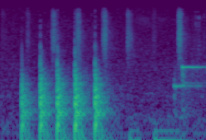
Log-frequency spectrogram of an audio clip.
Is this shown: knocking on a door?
yes

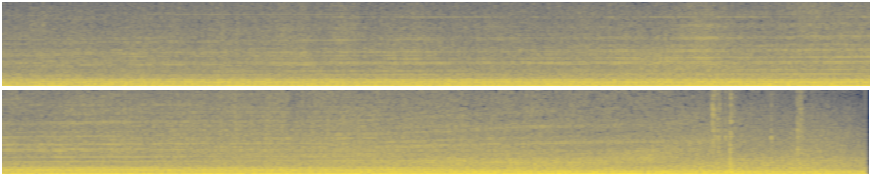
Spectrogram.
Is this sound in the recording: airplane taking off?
yes

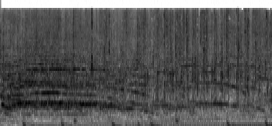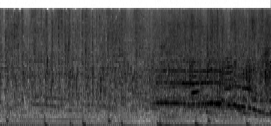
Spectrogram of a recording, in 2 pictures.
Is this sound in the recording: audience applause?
yes

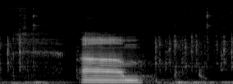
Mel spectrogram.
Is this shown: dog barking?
no

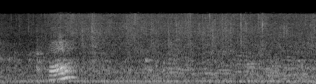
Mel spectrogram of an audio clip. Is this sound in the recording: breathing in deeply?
no

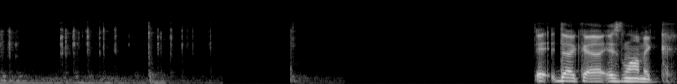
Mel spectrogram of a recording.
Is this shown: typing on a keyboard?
yes

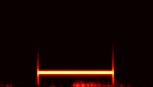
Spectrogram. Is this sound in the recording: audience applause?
no

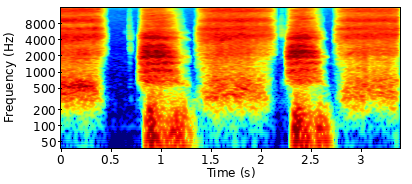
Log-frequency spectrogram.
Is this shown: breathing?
yes

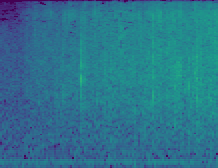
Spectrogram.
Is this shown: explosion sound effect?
no

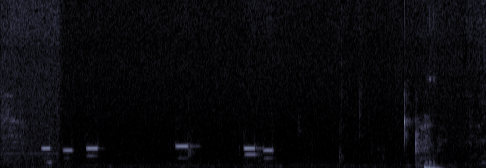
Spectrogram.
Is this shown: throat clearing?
no

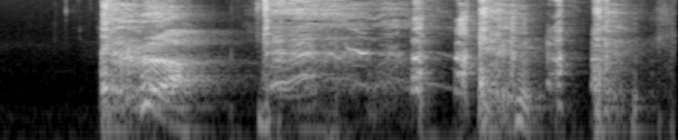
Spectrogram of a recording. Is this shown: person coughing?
yes

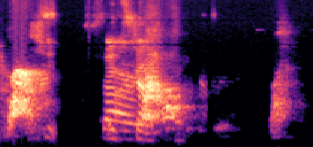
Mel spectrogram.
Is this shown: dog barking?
yes

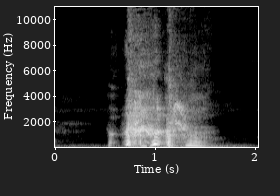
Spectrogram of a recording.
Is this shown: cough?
yes

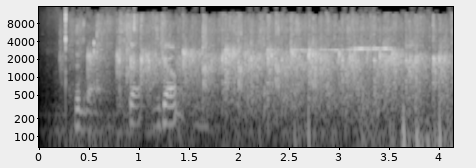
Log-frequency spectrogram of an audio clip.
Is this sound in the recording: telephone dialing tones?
no

